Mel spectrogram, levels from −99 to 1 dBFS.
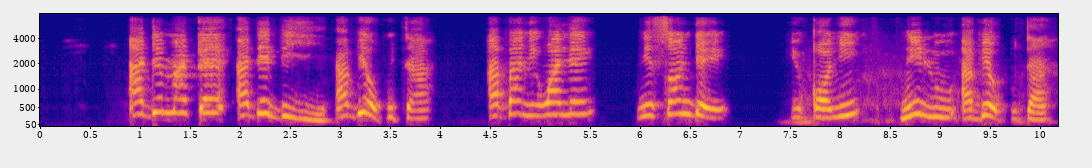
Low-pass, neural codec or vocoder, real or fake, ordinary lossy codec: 7.2 kHz; codec, 16 kHz, 4 kbps, FreqCodec, smaller model; fake; AAC, 48 kbps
